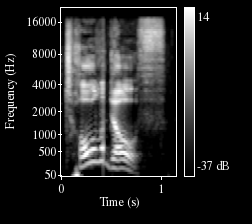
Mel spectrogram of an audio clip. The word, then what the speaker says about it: toledoth: And then there are these things called toledoth. Rhymes with hold the door.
